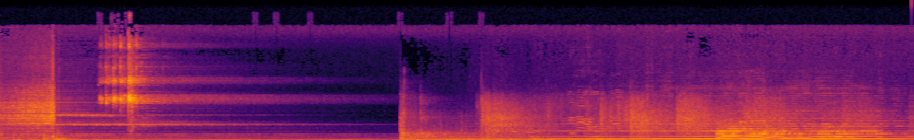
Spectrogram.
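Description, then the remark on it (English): A church bell tolls slowly, three or so heavy strikes spaced a few seconds apart, each leaving a long shimmering hum that rings out over a low, rumbling background. “A church bell rang as Marie limped through the empty, charred ruins of La Cape.”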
